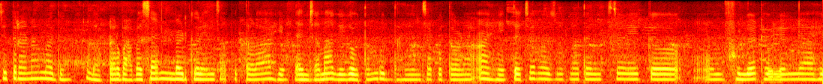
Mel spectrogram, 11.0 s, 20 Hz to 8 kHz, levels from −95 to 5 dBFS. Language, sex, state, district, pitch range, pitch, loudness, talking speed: Marathi, female, Maharashtra, Aurangabad, 185-200 Hz, 190 Hz, -17 LUFS, 120 wpm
